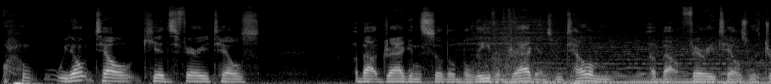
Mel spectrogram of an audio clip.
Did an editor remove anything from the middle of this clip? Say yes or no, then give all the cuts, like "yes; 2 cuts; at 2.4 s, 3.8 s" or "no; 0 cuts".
no; 0 cuts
